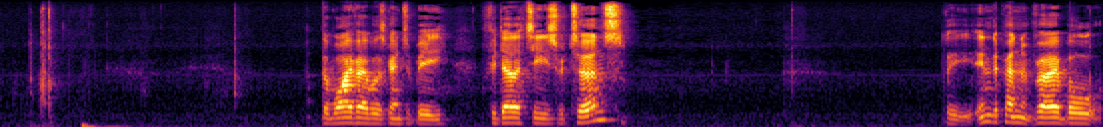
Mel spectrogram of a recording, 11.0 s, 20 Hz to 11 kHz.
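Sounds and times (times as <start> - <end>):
computer keyboard keystrokes: 0.3 - 0.7.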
